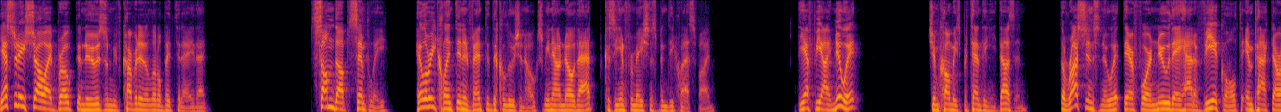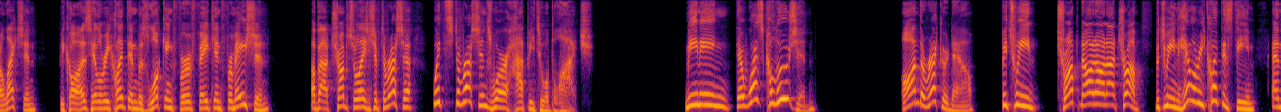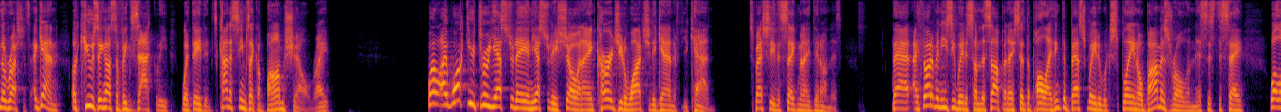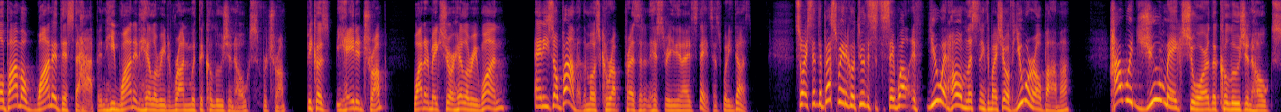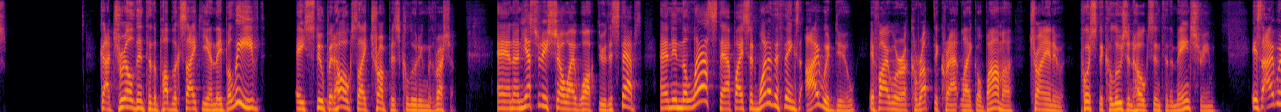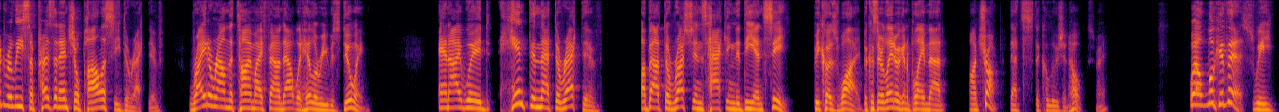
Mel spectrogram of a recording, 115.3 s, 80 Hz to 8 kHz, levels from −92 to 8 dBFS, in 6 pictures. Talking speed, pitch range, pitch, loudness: 185 wpm, 140-205 Hz, 165 Hz, -17 LUFS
